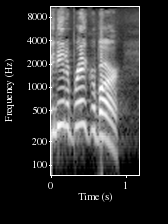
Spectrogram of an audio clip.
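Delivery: loud, high-pitched, far-carrying yell. Retelling how a guy across the field called for a breaker bar, retelling a yell. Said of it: "and the guy over here yells".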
